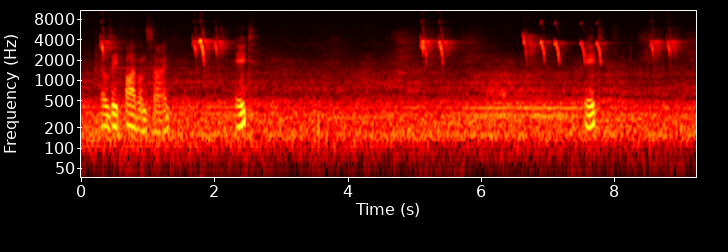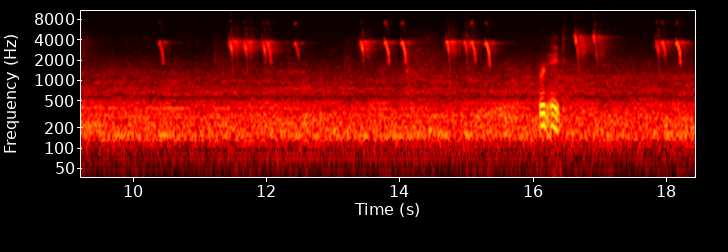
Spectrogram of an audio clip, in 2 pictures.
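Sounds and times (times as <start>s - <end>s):
low rumble of wind or noise: 0.0s - 18.4s
speech: 0.3s - 2.7s, 7.6s - 7.9s, 16.1s - 16.7s
Sitkensis bird calling high and thin in the trees: 1.7s - 2.5s, 4.7s - 6.0s, 6.6s - 9.3s, 10.3s - 10.7s, 11.4s - 12.6s, 13.3s - 15.5s, 16.4s - 17.2s, 17.8s - 18.4s.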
